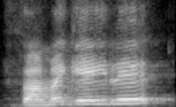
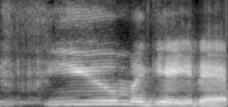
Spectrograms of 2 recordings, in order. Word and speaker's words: fumigated: IG a te d I pronounce it sama gated so I'm gonna press this pronunciation button they thought fumigate so that would be fumigated I said fum my gate it's fumigated and then the definition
